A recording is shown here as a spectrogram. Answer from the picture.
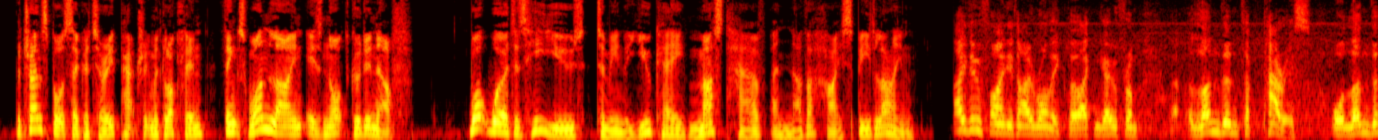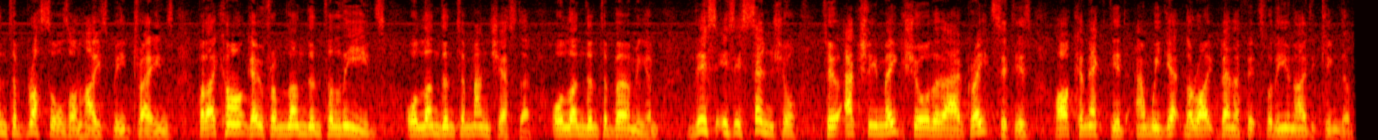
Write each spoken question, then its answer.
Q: What word does he use to mean the UK must have another high-speed line?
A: He used the word essential to mean a new line to connect British cities has to be built.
